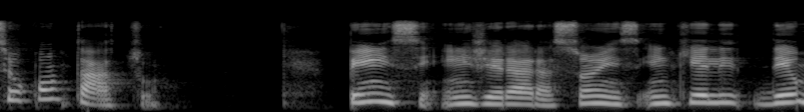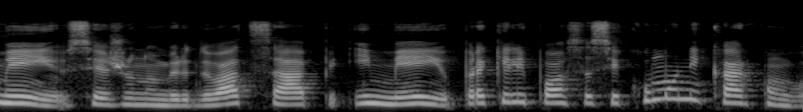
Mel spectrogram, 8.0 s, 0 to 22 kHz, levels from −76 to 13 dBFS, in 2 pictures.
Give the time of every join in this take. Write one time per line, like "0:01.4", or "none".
0:04.0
